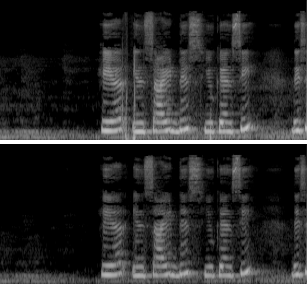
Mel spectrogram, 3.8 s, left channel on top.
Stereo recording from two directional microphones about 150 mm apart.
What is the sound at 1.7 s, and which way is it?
A woman's voice, 50° right (ahead or behind).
